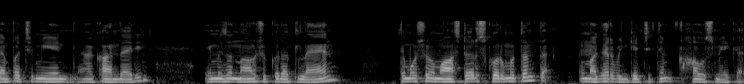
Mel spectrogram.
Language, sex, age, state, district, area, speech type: Kashmiri, male, 30-45, Jammu and Kashmir, Anantnag, rural, spontaneous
